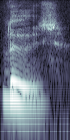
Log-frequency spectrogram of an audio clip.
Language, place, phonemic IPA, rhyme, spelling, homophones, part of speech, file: English, California, /luz/, -uːz, lose, loos, verb / noun, En-us-lose.ogg
- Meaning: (verb) To cease to have (something) in one's possession or capability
